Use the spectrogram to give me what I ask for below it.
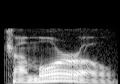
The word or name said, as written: Chamorro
